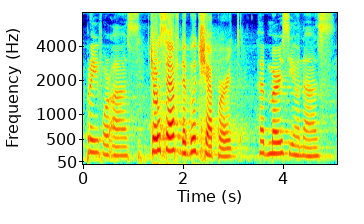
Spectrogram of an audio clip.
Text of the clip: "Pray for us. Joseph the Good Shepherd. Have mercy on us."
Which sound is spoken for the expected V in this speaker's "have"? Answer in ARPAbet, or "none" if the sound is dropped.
B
